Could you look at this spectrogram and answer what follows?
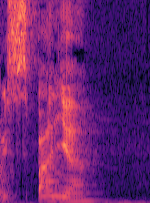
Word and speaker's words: España: La ñ simplemente se hace poniendo toda la lengua en la parte de atrás del paladar y haciendo el mismo sonido. Ñ. Se escucha en palabras como España, año, niño, señor o piña.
